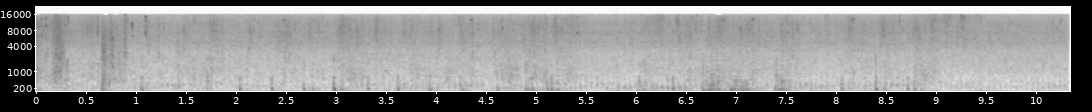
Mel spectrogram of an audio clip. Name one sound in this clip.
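Footsteps crunch on dirt and gravel at a steady walking pace.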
